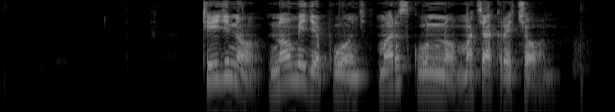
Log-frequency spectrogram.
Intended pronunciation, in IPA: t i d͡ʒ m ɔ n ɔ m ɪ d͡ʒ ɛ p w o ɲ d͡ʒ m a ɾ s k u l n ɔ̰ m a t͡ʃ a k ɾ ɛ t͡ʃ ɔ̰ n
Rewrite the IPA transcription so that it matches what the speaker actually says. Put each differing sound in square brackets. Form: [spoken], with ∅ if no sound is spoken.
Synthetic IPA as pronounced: t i d͡ʒ [n] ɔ n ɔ m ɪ d͡ʒ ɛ p w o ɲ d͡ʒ m a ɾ s k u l n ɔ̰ m a t͡ʃ a k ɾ ɛ t͡ʃ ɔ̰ n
